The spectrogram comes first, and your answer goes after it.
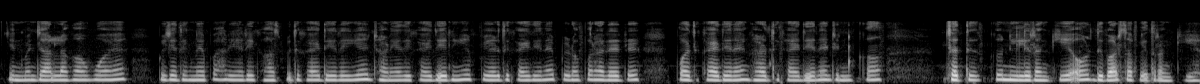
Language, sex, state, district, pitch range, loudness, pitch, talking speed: Hindi, female, Bihar, Madhepura, 200-215 Hz, -19 LUFS, 205 Hz, 255 wpm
